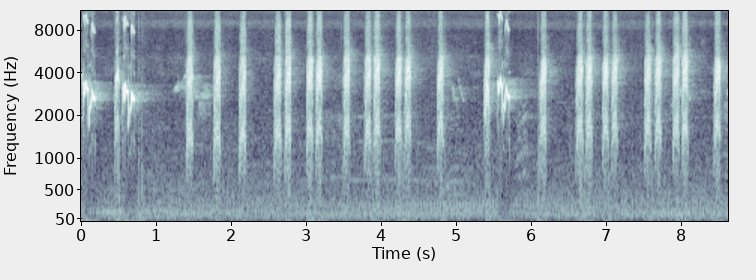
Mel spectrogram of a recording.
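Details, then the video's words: Sooty-headed bulbul lure audio for drawing in and training birds: short slurred whistles mixed with quick doubled chip notes repeated steadily over several seconds. "Suara pikat burung kutilang serba bisa! untuk masteran, pancingan, memikat, dengan cepat"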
